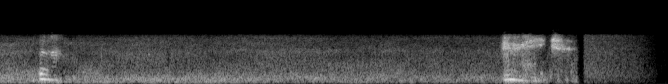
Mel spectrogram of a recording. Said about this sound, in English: Sorry, I'm walking in the rain.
